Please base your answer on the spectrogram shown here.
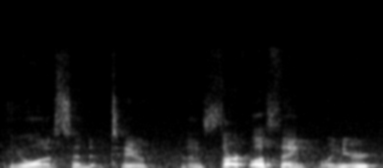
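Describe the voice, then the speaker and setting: A man's voice: on the low side, expressive, quick pace, gravelly, darkish tone. A man hosting a hobby livestream, talking informally and thinking aloud as he walks viewers through a demo. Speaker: livestream host, amateur radio operator. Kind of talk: casual livestream chat, walking through a demo. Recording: noticeable background noise.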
